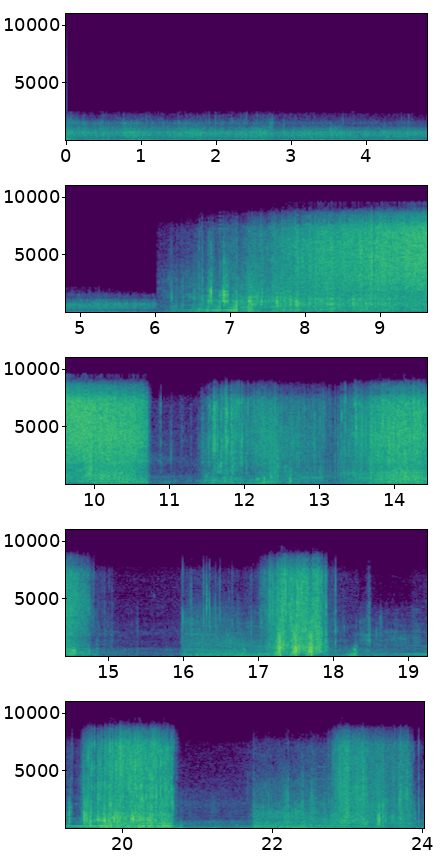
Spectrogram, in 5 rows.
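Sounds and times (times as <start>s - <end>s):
tyre crushing crunchy objects: 11.4s - 14.9s, 17.0s - 18.0s, 22.4s - 24.0s.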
